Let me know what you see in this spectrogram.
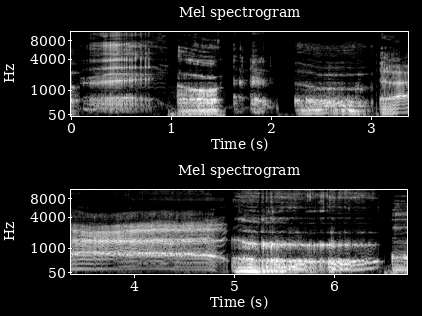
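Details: Repeated belching from a burping compilation: a run of loud, drawn-out, voiced burps, one held for about two seconds.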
